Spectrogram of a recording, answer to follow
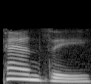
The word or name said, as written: pansy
